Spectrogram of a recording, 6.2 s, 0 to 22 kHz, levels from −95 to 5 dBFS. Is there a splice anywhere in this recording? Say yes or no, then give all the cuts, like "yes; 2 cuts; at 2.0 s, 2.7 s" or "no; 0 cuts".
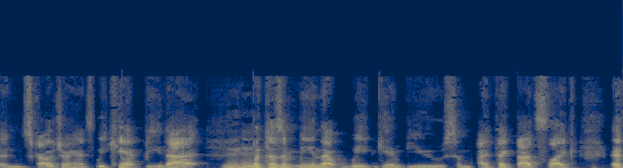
yes; 4 cuts; at 0.9 s, 2.7 s, 3.7 s, 4.8 s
